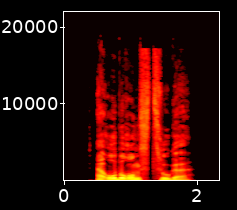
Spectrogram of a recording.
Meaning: dative singular of Eroberungszug
- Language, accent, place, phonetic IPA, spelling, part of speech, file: German, Germany, Berlin, [ɛɐ̯ˈʔoːbəʁʊŋsˌt͡suːɡə], Eroberungszuge, noun, De-Eroberungszuge.ogg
